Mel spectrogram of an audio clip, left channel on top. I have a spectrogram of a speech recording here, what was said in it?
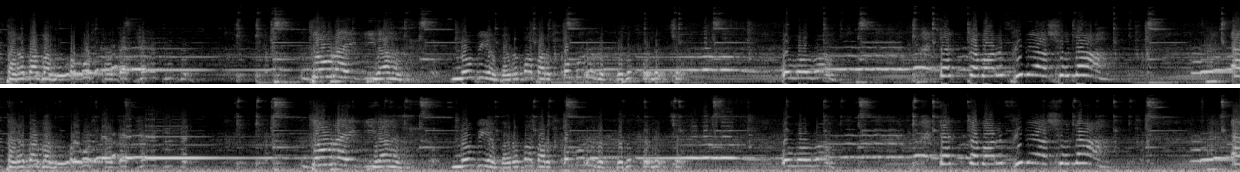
তার বাবার খবরটা দেখা দৌড়াই গিয়া নবী আমার বাবার কবরের উপরে পড়েছে। ও বাবা, একটা বার ফিরে আসো না।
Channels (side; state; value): right; noise; rumble, 7 dB below the sound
